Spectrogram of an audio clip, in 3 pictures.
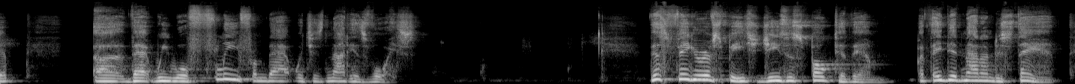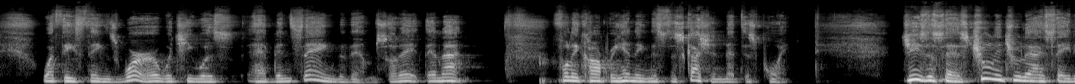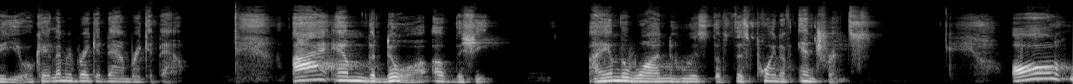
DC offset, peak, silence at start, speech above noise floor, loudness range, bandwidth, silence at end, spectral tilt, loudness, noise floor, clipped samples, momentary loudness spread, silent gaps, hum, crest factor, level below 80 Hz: under 0.1%; -2 dBFS; 0 s; 53 dB; 6 LU; 20 kHz; 0 s; -4 dB/octave; -18 LUFS; -71 dBFS; under 0.1%; 16 LU; none; none; 18 dB; -62 dBFS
